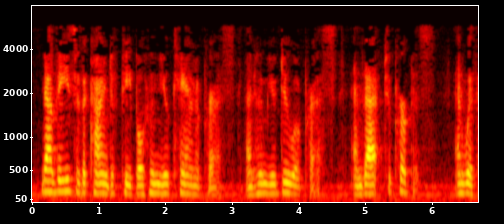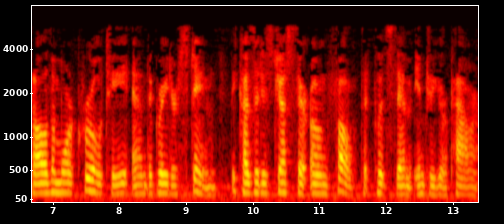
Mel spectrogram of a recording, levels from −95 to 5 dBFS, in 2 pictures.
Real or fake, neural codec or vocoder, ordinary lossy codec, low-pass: fake; codec, 44.1 kHz, 7.8 kbps, Pupu-Codec; MP3, 24 kbps; 7.2 kHz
